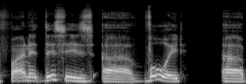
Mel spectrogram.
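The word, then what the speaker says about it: VXIIID: on where to find it this is uh void uh pronounced void spelled uh voxed v x i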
